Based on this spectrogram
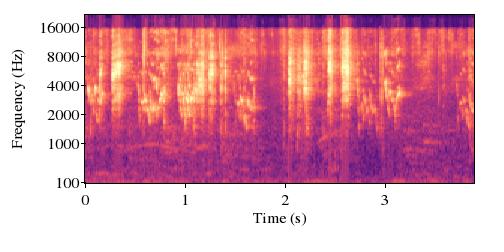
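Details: While eating their favourite food, budgerigars keep up quick squawky chirps and scratchy warbling, notes tumbling rapidly with a brief quieter gap near the middle.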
